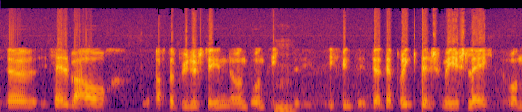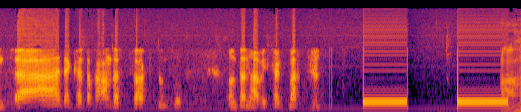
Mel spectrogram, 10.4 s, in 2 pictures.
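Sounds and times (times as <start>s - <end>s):
speech: 0.1s - 8.6s, 10.2s - 10.4s
telephone busy signal, call not connecting: 8.9s - 10.3s.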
